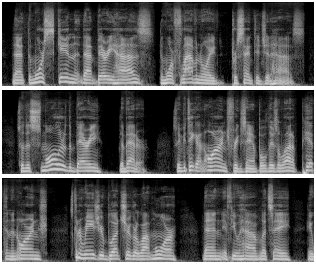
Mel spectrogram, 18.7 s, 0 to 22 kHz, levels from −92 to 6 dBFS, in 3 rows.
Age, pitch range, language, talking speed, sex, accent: 50-69, 135-165 Hz, English, 170 wpm, male, American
